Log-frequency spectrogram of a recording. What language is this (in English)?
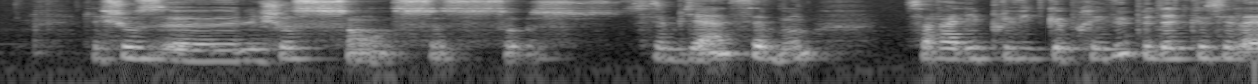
French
